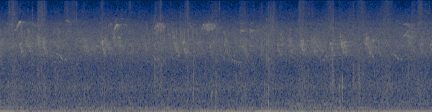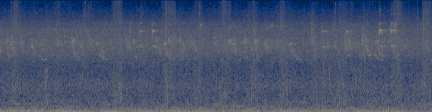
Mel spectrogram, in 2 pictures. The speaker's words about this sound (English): The birds are excited, singing and playing. Enjoying their existence.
